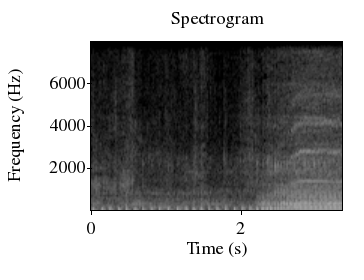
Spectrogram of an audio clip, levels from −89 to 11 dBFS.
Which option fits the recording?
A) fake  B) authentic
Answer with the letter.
B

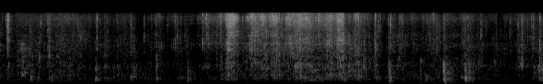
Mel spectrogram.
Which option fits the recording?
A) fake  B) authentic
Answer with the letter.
B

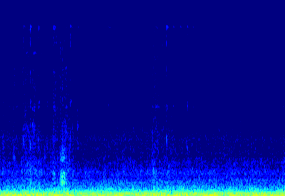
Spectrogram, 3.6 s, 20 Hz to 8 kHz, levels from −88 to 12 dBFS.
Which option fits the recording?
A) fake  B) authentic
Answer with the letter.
B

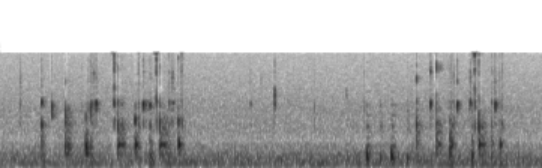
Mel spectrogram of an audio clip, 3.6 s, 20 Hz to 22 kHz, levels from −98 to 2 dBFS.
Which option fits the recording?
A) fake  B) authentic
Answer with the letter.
B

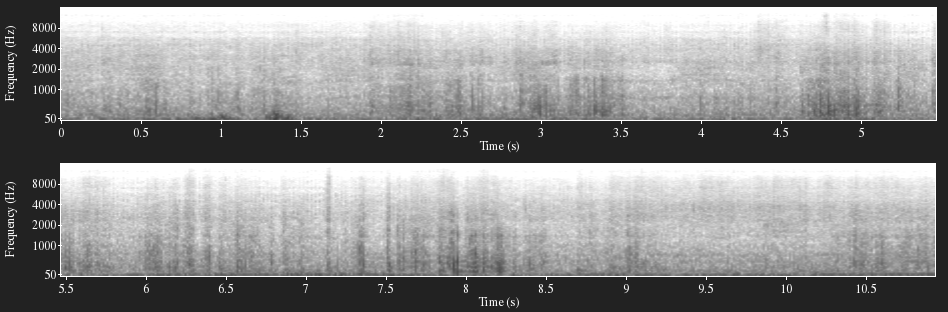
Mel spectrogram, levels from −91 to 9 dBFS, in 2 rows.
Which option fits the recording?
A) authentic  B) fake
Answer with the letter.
A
